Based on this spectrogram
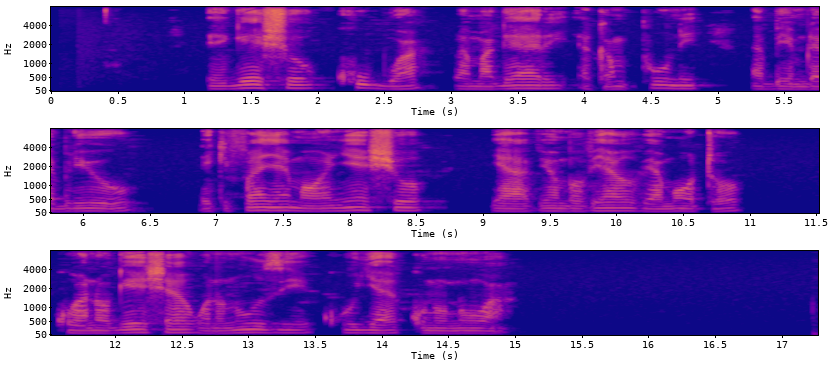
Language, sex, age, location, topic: Swahili, male, 18-24, Dar es Salaam, finance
